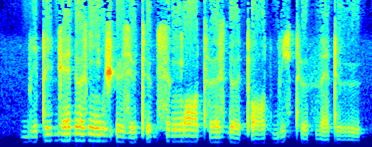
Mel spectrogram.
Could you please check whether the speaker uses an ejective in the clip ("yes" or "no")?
yes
